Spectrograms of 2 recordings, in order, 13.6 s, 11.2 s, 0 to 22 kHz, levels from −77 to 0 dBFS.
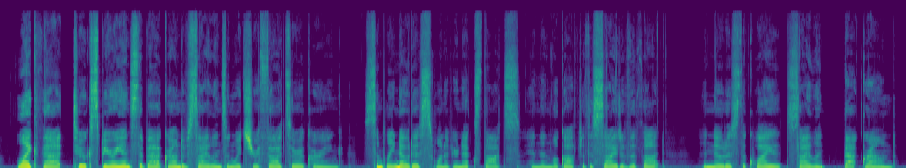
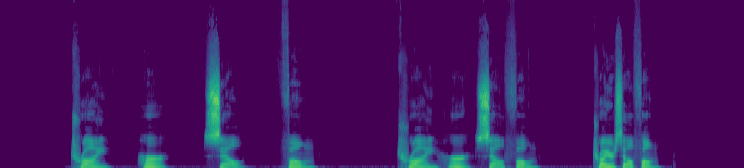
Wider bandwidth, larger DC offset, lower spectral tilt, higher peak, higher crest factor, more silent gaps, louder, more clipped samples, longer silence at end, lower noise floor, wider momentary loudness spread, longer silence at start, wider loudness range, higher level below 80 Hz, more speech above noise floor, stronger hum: about the same, over 20 kHz vs over 20 kHz; neither; first, -5 dB/octave vs -3.5 dB/octave; about the same, 0 dBFS vs -2 dBFS; second, 18 dB vs 24 dB; neither; first, -19 LUFS vs -23 LUFS; neither; second, 0.15 s vs 1.25 s; second, -48 dBFS vs -68 dBFS; second, 12 LU vs 18 LU; second, 0.25 s vs 1.05 s; about the same, 6 LU vs 5 LU; about the same, -46 dBFS vs -46 dBFS; second, 29 dB vs 45 dB; neither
